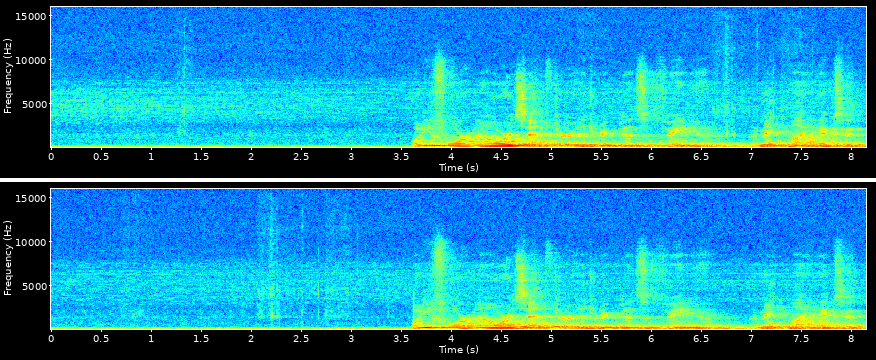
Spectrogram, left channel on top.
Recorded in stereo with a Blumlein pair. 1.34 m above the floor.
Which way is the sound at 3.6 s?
15° right.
